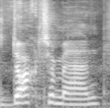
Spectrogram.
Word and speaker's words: Durman: We pronounce his name as Dr. Man, which is a very cool name, to be honest, so that's still open.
